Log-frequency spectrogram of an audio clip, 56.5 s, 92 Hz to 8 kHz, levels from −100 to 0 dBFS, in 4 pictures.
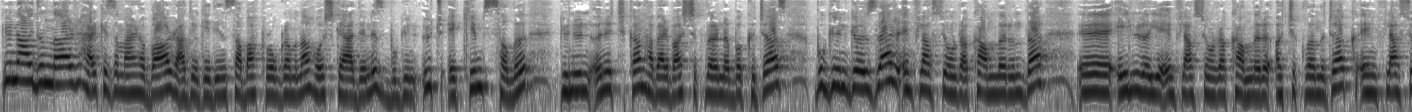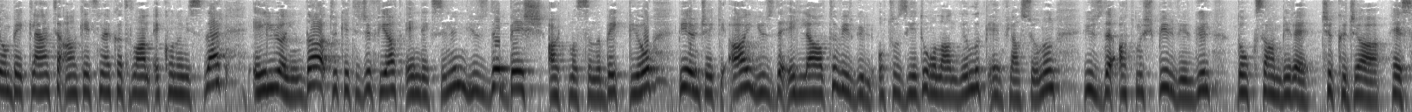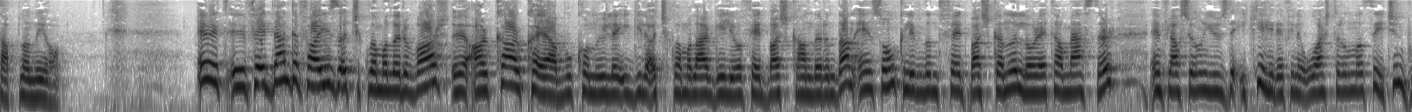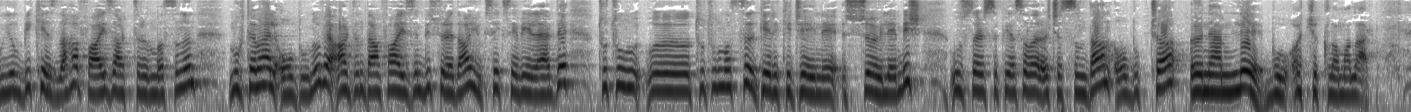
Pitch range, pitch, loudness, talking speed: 190-240 Hz, 210 Hz, -14 LUFS, 115 wpm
